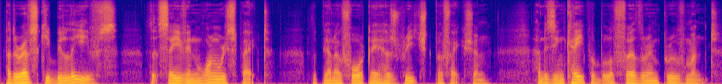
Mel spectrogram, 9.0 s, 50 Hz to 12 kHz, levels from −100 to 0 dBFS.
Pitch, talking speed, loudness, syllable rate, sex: 95 Hz, 120 wpm, -19 LUFS, 5.1 syllables/s, male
